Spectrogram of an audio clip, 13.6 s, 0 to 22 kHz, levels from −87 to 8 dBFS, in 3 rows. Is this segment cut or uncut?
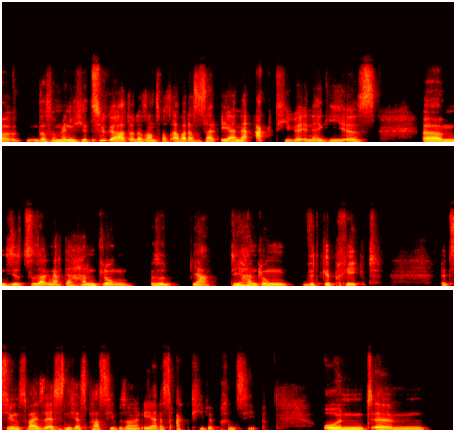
uncut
